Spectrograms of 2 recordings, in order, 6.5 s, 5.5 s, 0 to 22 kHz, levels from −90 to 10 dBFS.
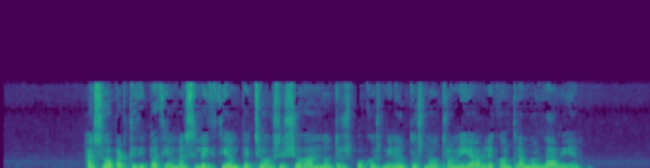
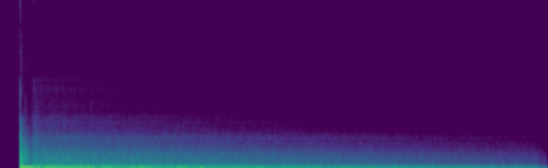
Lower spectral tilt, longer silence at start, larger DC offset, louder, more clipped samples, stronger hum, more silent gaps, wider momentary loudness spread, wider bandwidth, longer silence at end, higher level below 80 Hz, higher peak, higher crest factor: second, -5.5 dB/octave vs -9.5 dB/octave; first, 0.85 s vs 0.2 s; neither; first, -22 LUFS vs -25 LUFS; neither; neither; neither; second, 4 LU vs 21 LU; first, 11.5 kHz vs 4.5 kHz; first, 0.6 s vs 0.1 s; second, -56 dBFS vs -24 dBFS; about the same, -6 dBFS vs -6 dBFS; about the same, 16 dB vs 16 dB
